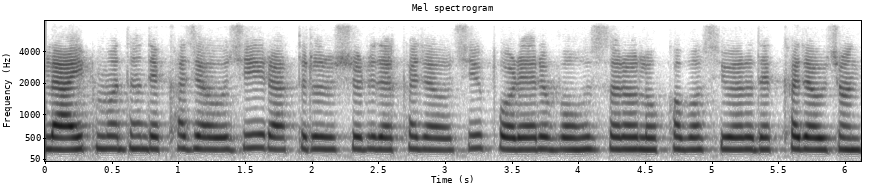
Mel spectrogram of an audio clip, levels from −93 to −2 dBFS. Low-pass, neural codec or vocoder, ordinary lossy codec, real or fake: 7.2 kHz; codec, 24 kHz, 0.9 kbps, DualCodec; Opus, 24 kbps; fake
